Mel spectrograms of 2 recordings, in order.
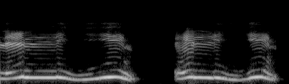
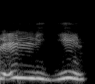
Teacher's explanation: أتت ياء مشددة مكسورة بعدها ياء مادية، لا بد أن نمكن مد الياء حين الوصل مد طبيعي حركتين وهو مد تمكين · Shown in: first take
